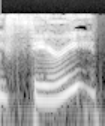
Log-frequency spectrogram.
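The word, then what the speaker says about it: Fairey: Just search for Julie Ferry, that's spelled F for Fred, A-I-R-E-Y.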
